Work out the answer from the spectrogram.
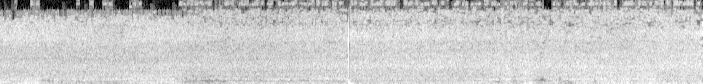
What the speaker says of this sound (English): When the wave comes, bring it.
